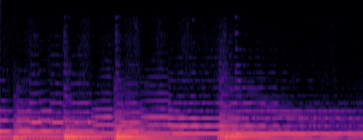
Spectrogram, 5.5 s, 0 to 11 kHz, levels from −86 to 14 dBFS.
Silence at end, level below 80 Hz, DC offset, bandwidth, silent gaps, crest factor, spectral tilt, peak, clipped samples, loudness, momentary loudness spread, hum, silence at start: 0 s; -68 dBFS; under 0.1%; 7 kHz; none; 18 dB; -8.5 dB/octave; -8 dBFS; under 0.1%; -26 LUFS; 8 LU; none; 0 s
